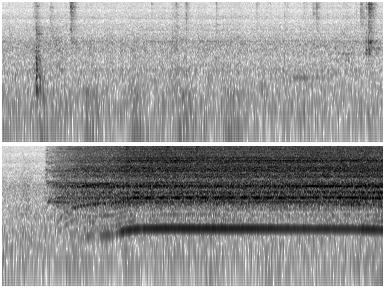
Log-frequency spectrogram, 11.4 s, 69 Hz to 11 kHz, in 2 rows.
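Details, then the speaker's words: Power drill with a 3.2 mm bit drilling a cortical screw hole through both cortices of a humerus shaft model, for LCDCP plating of a shaft fracture: small clicks, then a steady high whining drill motor. "Drill అనేది first cortex నుంచి second cortex వరకు బయటికి వెళ్ళేటట్టు drill చేసుకోవాలండి."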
